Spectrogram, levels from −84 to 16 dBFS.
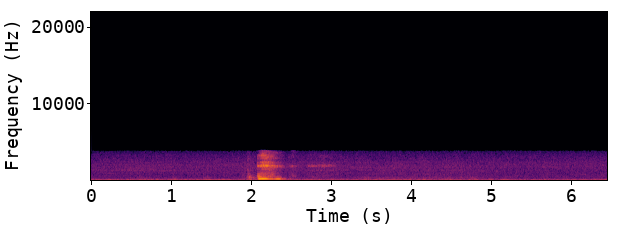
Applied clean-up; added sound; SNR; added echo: none; none; none; none.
